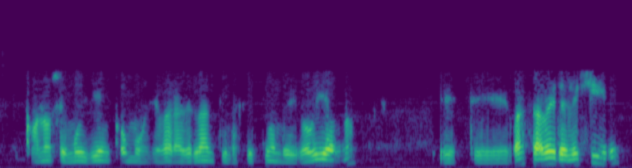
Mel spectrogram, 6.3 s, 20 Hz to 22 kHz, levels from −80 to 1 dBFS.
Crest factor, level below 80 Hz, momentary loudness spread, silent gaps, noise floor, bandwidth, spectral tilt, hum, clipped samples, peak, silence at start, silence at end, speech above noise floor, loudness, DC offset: 20 dB; -76 dBFS; 16 LU; none; -59 dBFS; 4 kHz; -8 dB/octave; none; under 0.1%; -2 dBFS; 0.25 s; 0.15 s; 37 dB; -22 LUFS; under 0.1%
